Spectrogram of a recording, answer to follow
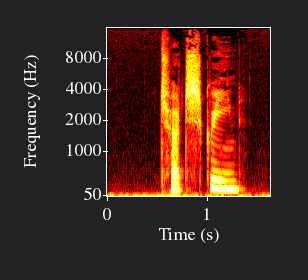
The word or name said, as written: touchscreen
